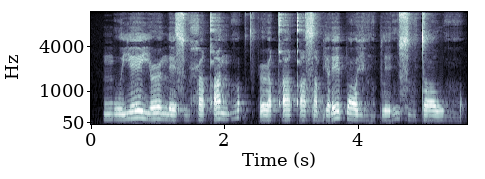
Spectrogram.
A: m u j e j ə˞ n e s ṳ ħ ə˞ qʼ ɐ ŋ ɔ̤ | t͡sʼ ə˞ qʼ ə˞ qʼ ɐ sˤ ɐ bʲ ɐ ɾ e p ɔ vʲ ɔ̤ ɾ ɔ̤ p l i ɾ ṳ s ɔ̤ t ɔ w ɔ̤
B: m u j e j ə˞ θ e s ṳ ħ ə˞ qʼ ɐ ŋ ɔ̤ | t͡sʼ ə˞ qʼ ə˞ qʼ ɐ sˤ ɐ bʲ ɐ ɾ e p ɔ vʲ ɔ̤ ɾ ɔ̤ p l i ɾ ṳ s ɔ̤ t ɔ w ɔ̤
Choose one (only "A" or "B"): A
